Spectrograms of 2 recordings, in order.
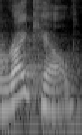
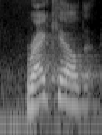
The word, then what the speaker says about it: Reichheld: Reichheld, R-E-I-C-H-H-E-L-D, The Ultimate Question. Can you spell it? R-E-I-C-H-H-E-L-D, as in Third Reich, and then the word held.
